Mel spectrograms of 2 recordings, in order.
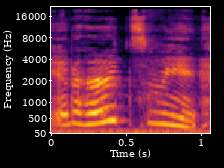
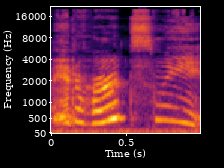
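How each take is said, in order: First: Pained, repeated. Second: Pained. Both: Real, not acted. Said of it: "I can't form words".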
